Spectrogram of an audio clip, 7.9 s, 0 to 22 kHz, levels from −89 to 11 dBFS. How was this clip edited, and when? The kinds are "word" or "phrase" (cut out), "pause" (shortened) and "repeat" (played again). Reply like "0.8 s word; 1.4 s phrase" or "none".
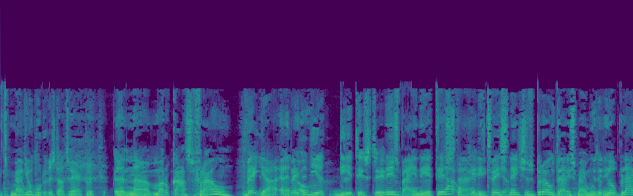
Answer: none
